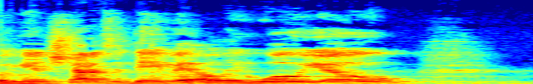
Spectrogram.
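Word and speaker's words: Oyelowo: of emotion so again shout out to David O woyo right yeah you said it right for being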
